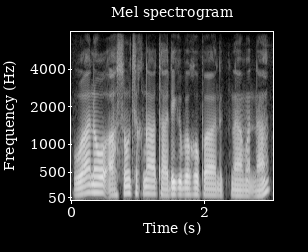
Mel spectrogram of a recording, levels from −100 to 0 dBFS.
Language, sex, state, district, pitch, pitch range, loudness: Garo, male, Meghalaya, South Garo Hills, 110 Hz, 100-125 Hz, -17 LUFS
